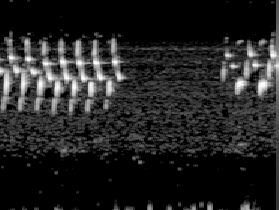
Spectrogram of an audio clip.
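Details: European goldfinch kept for song competitions delivers rapid, high tinkling twitters for about a second and a half, falls silent for over a second, then resumes with a burst of bright chirping notes.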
